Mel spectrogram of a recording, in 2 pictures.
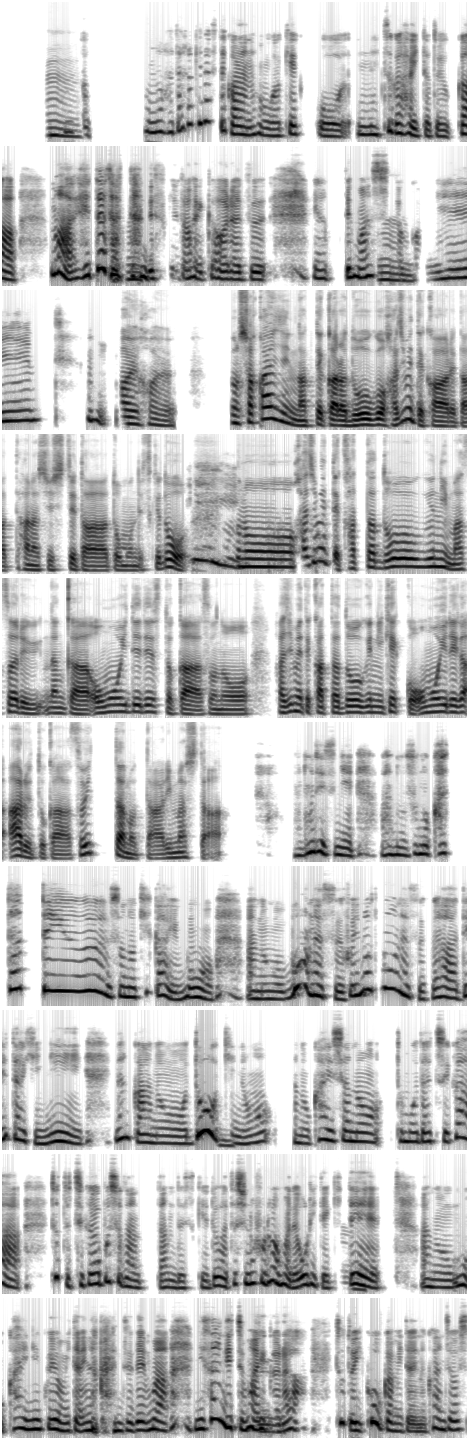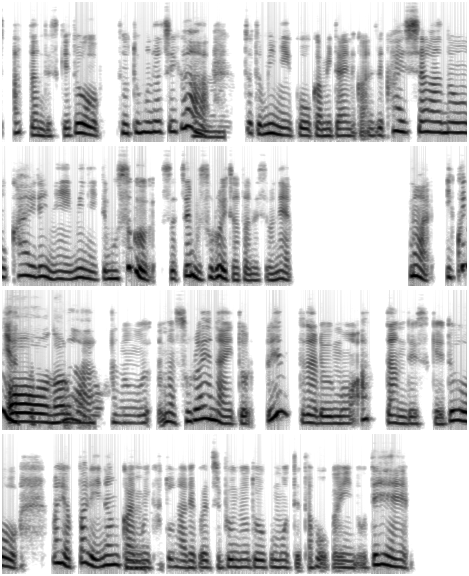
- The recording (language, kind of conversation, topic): Japanese, podcast, その趣味を始めたきっかけは何ですか？
- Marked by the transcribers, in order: unintelligible speech; laughing while speaking: "だったんですけど、相変わらず"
